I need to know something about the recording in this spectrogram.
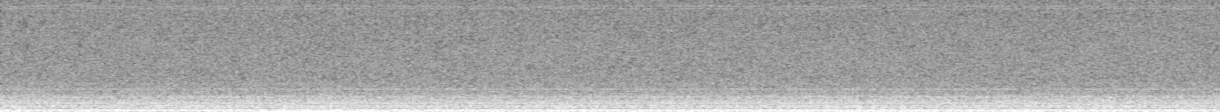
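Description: Steady hiss with a low electrical hum: the background noise of a voice recording, with a slight low bump about a second and a half in.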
